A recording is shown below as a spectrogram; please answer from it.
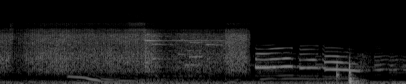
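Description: Small portable radio hissing with static, then a thin, narrow-sounding tune coming through it about two and a half seconds in.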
